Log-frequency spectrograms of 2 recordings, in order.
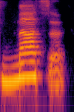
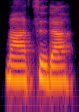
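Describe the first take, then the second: First: It has a z sound and two syllables. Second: It has a ts sound and flat pitch. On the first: The speaker calls it wrong. "people in Western people pronounce Mazda" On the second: The speaker calls it right. "the correct pronunciation is ... like a more flat Matsuda"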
